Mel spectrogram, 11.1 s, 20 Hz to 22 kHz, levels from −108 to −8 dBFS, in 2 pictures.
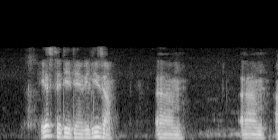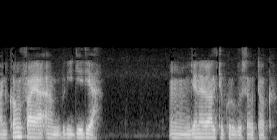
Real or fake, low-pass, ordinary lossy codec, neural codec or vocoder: real; 5.4 kHz; AAC, 24 kbps; none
